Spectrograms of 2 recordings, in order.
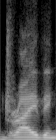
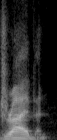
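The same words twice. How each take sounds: First: The word has a standard, non-Southern pronunciation. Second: The word has a Southern US pronunciation. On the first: "I'm not driving" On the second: "I'm driving. ... I drop R's and G's when I'm down there"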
